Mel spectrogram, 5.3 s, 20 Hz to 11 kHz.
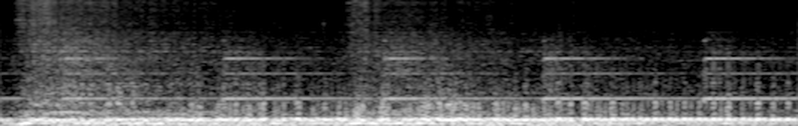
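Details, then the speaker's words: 1993 Ford Mustang GT 5-speed manual V8 with a smoking problem and suspected head gaskets, after injector work: a deep, even rumble that runs smooth at idle with a little throttle, with no misses, though the shifter shakes slightly. "So, but idling and driving it does. It runs very smooth. God, it's running smooth right now."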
